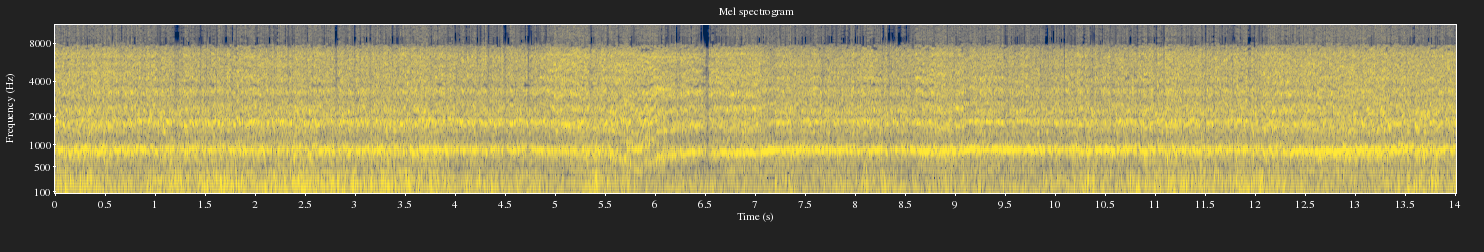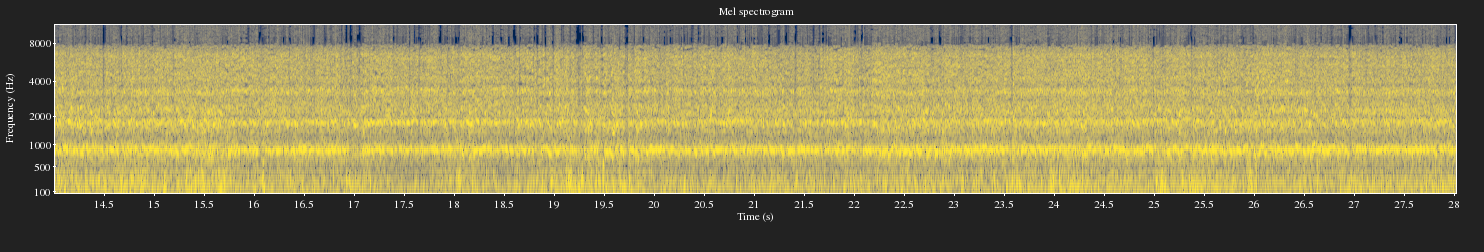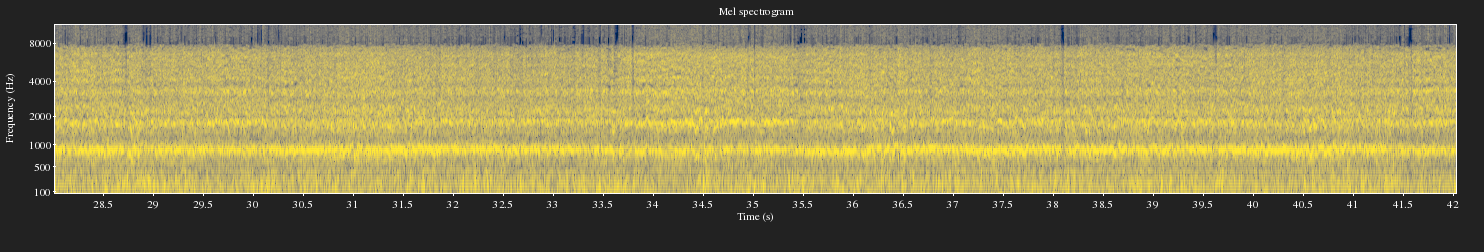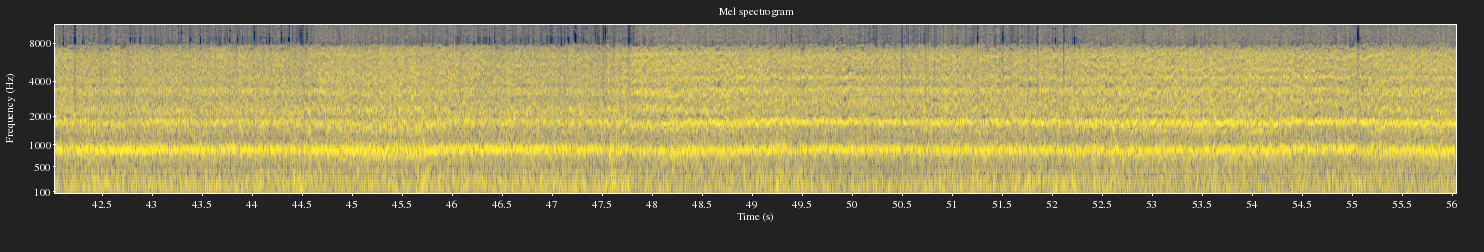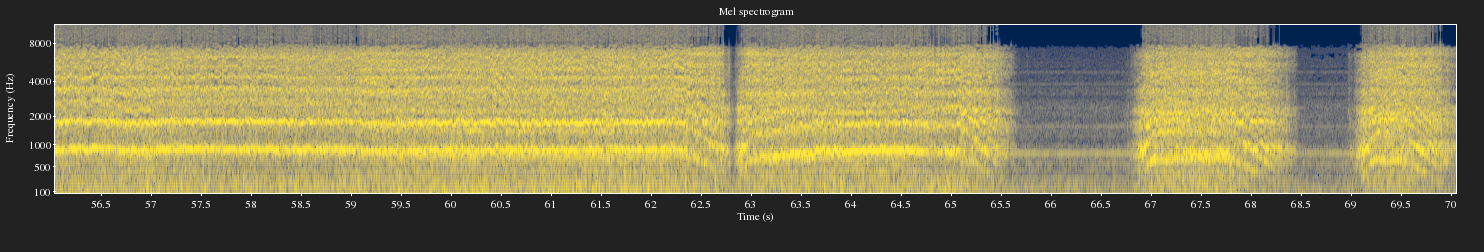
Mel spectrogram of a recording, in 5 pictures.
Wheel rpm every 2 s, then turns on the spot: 220, 230, 210, 200, 230, 230, 220, 230, 230, 230, 230, 230, 240, 230, 230, 220, 230, 220, 220, 230, 220, 230, 220, 230, 220, 230, 220, 220, 220, 230, 210, 150, 170, 60, 50.
none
